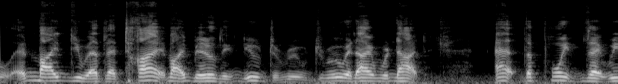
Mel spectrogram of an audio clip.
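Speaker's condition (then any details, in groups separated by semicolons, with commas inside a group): Cerebral palsy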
